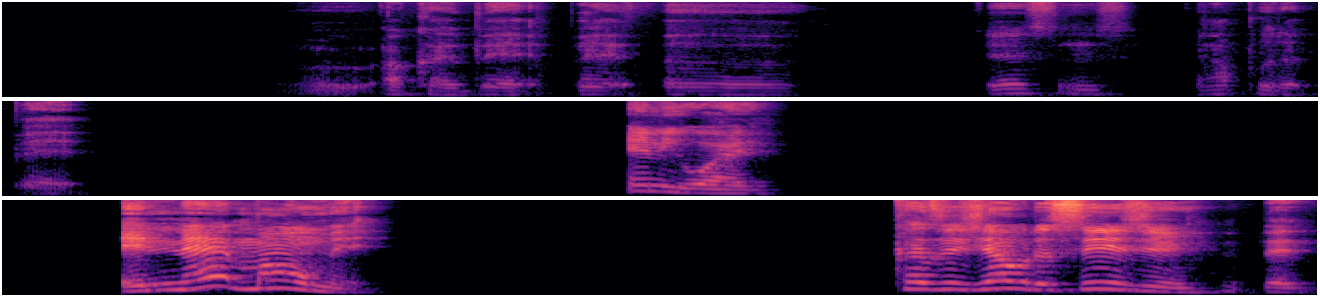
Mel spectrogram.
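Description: A man talks with animation close to a microphone, in short bursts with pauses.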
